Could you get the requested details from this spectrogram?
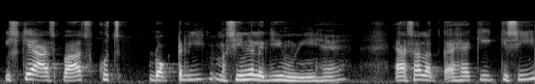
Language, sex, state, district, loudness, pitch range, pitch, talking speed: Hindi, female, Uttar Pradesh, Jalaun, -15 LUFS, 190-220 Hz, 205 Hz, 155 wpm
